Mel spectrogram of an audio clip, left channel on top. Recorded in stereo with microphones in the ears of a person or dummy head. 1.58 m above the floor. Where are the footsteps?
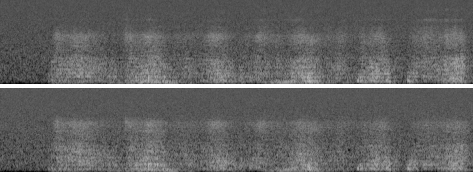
Centre (ahead or behind), 3.5 m; by 4.7 s 55° left (ahead or behind), 3 m.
